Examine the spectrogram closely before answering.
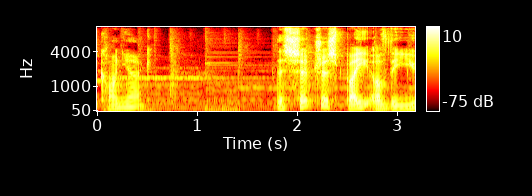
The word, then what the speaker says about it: cognac: con jack is homemade is a cognac is that how it's pronounced it's not con jack as it's a cognac the citrus bite of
